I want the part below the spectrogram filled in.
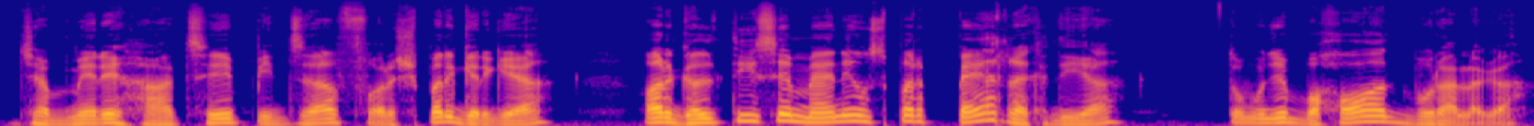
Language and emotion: Hindi, sad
